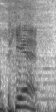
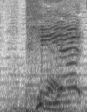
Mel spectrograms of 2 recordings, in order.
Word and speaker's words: Piet: Am I going to pronounce it wrong? Piet? – Admiral Piet. – Piet, that's right, because he's in Star Wars, and then he gets killed in Empire.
